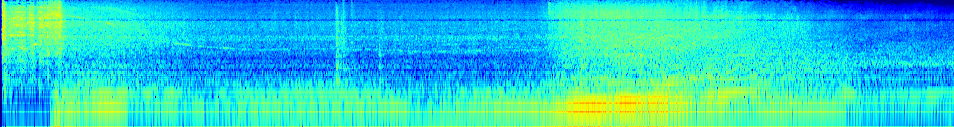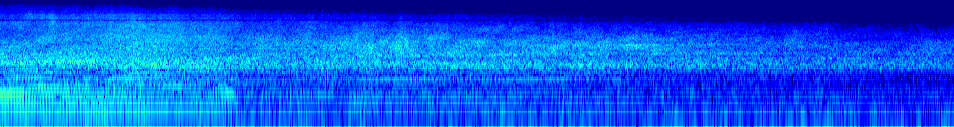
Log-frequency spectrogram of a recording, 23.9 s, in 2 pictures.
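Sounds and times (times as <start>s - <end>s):
GMC Savana truck starting and pulling away fast: 0.0s - 14.4s.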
